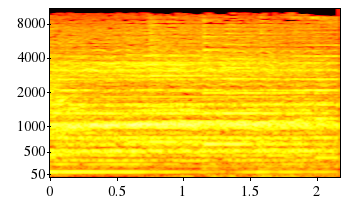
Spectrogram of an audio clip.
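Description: Mixed choir singing with instrumental accompaniment, holding a chord over a steady bass note.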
